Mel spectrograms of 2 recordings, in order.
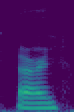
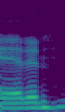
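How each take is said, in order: First: "Earn" as one syllable, the I dropped; Northern Irish pronunciation. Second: Said in the usual way. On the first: Shown as a demonstration. Showing how dad says her name, "Earn" with no middle vowel. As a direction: run "Earn" together, Northern Irish style. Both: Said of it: "they miss out the I".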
